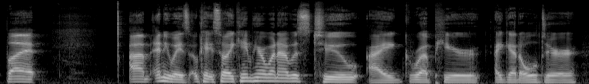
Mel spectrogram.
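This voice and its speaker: Young man, lowish voice, relaxed storyteller, talks off the cuff with filler words and the odd laugh. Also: normal speed, clear, resonant tone. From Mexico. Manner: conversational, frequent "you know", swears casually, laughs while talking. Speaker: vlogger. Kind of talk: casual personal storytelling to camera.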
